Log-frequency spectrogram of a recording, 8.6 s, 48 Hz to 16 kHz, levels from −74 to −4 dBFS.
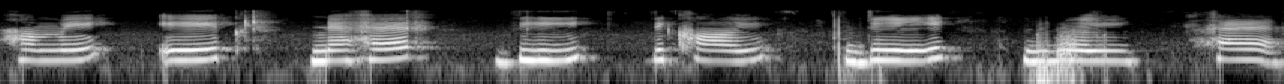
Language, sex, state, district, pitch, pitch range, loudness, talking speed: Hindi, female, Punjab, Fazilka, 255 Hz, 245-275 Hz, -12 LUFS, 55 wpm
